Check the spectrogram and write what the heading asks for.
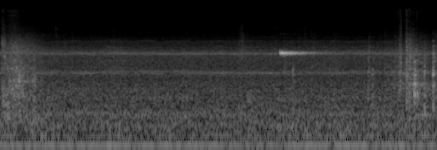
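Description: Plastic cling film being drawn off the roll in its cardboard dispenser box, with a rustle at the start, a brief high squeak about three and a half seconds in, and crinkling clicks near the end. A steady hum of kitchen ventilation runs underneath.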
